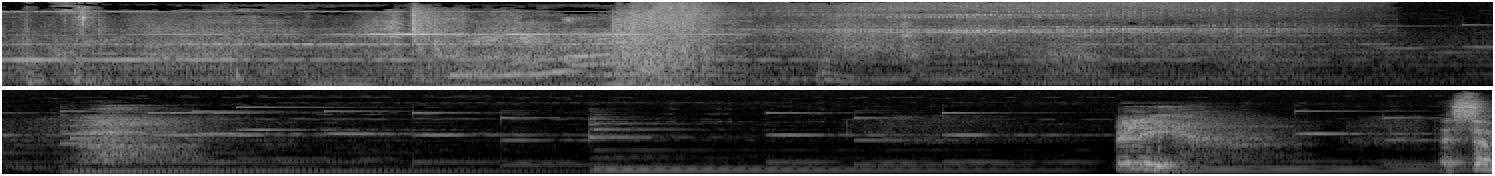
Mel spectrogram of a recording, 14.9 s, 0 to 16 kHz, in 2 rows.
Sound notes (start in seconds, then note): 2.3 yelling; 8.1 music-box music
